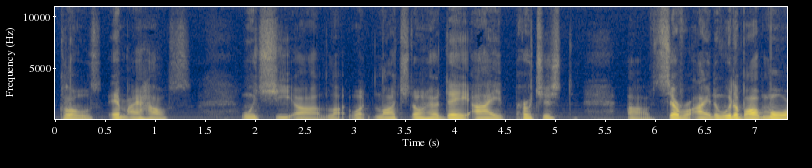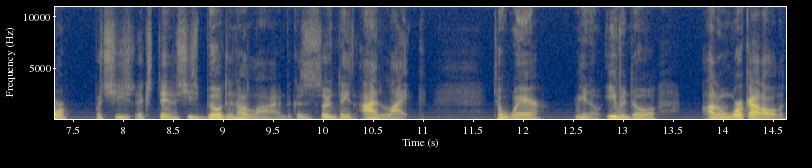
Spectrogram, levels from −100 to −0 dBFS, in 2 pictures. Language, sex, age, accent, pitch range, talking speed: English, male, 50-69, American, 110-155 Hz, 185 wpm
